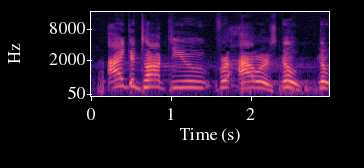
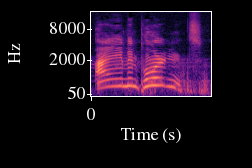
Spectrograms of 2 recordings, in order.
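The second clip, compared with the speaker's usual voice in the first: confident self-talk; 7 semitones higher, 4 dB louder than usual. Pretend. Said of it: "do you think to yourself".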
